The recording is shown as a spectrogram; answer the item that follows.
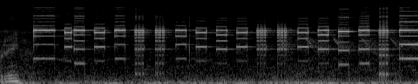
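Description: Mobile phone ringtone: a fast beeping electronic melody of short notes, several a second, hopping between pitches, starting about a third of a second in.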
